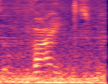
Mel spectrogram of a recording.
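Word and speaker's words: wyd: Original word for white rhino was vite. Vite means wide in Afrikaans, but over time it was misheard and mispronounced and it turns into the white rhino.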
